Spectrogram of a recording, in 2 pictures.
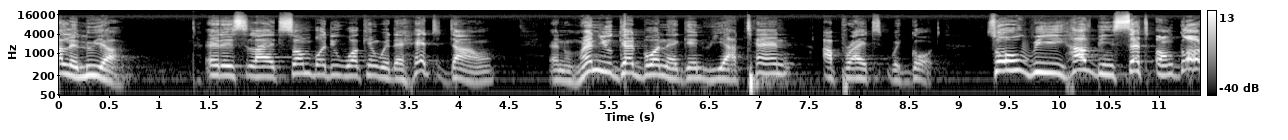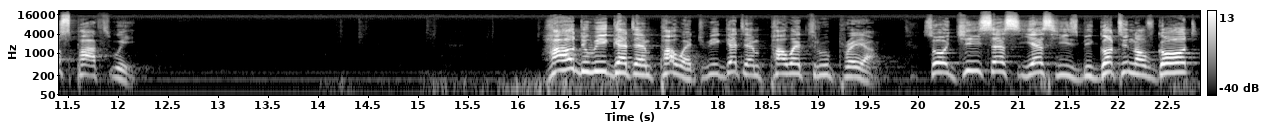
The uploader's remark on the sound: Sermon preached at Shiashie Campus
